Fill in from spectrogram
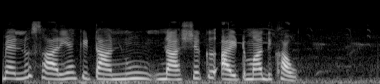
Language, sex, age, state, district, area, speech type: Punjabi, female, 18-30, Punjab, Amritsar, urban, read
